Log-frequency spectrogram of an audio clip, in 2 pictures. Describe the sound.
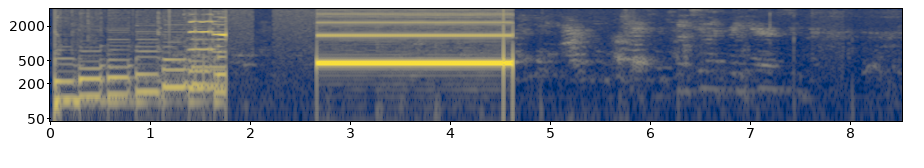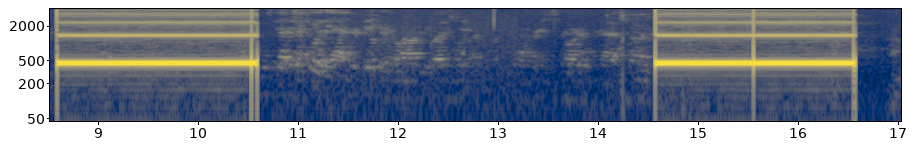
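Ringback tone on a telephone line while a call is transferred to voicemail: three long, steady buzzing rings of about two seconds each, separated by equal pauses that carry only faint background sound.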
